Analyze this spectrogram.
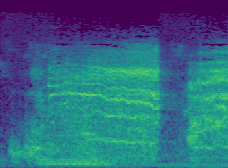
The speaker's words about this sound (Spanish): Por el camino encontré a doña Chana, la saligana, con una puerca recién parida con varios puerquitos.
